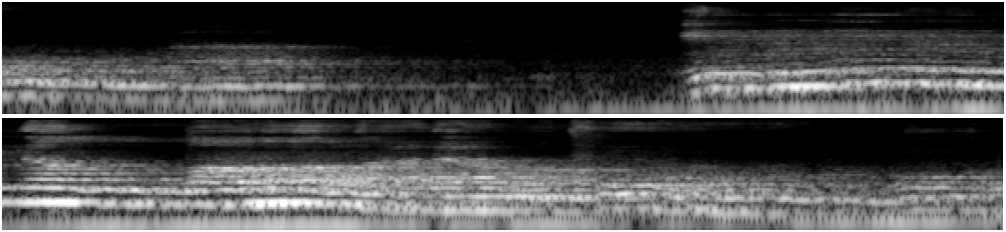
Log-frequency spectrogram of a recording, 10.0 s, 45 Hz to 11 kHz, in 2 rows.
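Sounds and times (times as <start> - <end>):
man chanting melodically: 0.0 - 1.9, 3.4 - 10.0.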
